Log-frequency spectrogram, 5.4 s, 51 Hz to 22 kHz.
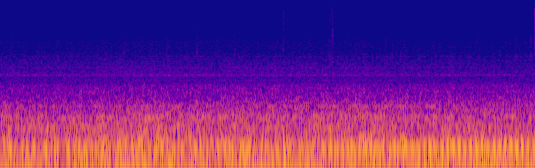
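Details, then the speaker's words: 1970 Porsche 911T on its first road test in 12 years, about a mile into the drive under light load: deep, even exhaust rumble with no stumble or surging; the earlier fuel starvation is blamed on a fuel pump giving too little pressure. "Well, we've gone about a mile now and I can already tell you that this is way better."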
